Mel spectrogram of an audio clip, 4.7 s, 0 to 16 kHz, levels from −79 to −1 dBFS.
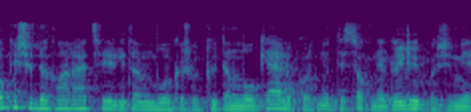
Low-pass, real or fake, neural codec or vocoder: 7.2 kHz; fake; codec, 16 kHz, 4 kbps, FunCodec, trained on Chinese and English, 50 frames a second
